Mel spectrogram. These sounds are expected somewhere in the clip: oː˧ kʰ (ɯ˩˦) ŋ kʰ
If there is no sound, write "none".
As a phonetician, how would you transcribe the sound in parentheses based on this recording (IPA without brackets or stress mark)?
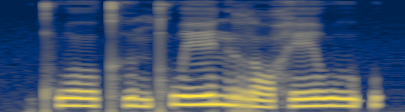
ɯ˩˦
